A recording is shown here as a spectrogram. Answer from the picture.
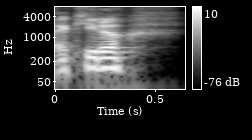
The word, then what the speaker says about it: aikido: At a very young age, he saw an old man doing aikido. Is that how you pronounce it? – Yeah, aikido.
